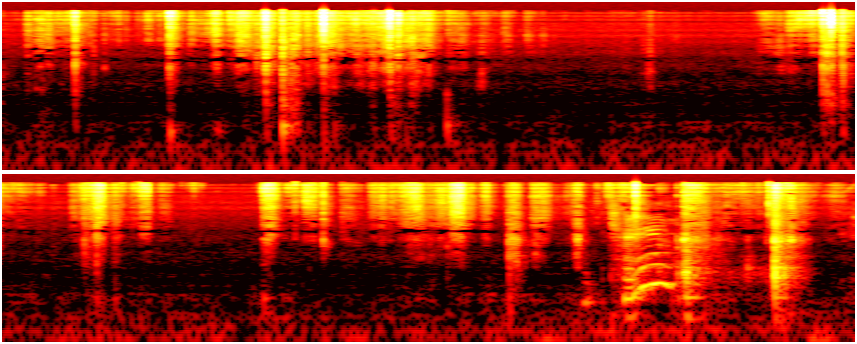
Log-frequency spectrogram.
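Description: Paper rustles and crinkles as hands fold and smooth it.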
